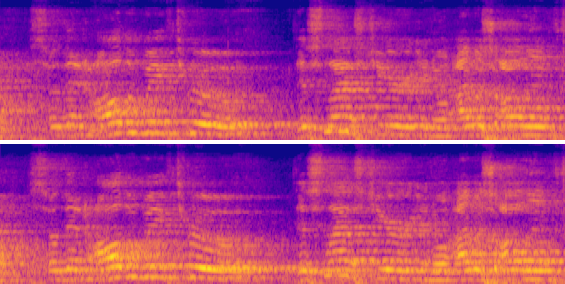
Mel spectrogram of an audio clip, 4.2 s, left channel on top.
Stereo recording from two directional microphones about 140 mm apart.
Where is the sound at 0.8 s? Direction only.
40° right (ahead or behind).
